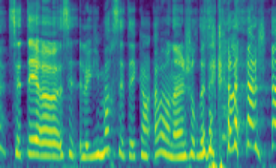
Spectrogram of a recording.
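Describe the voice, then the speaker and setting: A woman with a slight Vaud accent. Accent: slight Swiss (Vaud). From Switzerland, canton of Vaud. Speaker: singer, actress and film director. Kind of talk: interview. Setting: TV talk show studio. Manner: fast, rapid-fire when passionate.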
